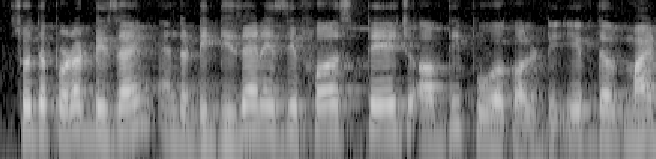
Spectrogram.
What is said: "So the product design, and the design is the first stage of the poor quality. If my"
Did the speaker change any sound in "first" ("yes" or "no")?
yes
